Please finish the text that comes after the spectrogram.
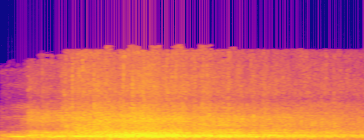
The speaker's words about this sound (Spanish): Anuncio tras el cual ha explotado la euforia en la bancada socialista, también entre los diputados eh, de Sumar, largos aplausos un Pedro Sánchez muy, muy sonriente que ha abrazado uno por uno a los diputados y diputadas en el hemiciclo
